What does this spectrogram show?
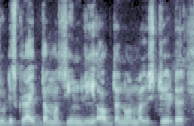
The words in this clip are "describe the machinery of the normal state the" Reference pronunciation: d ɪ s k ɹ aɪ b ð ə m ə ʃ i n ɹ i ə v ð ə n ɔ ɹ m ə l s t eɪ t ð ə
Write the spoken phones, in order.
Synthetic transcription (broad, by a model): d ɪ s k ɹ aɪ b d ə m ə s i n ɹ i ə v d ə n ɔ ɹ m ə l s t eɪ t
